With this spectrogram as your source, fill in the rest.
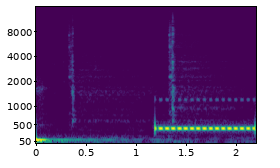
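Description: A telephone ringing in a Touhou fangame: a steady electronic trilling tone starts abruptly after a short lull and pulses rapidly at an even rate, fairly clear and close.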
